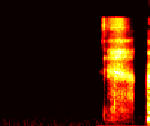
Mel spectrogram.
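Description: Dead silence, then near the end a short, sharp intake of breath from a woman about to speak.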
